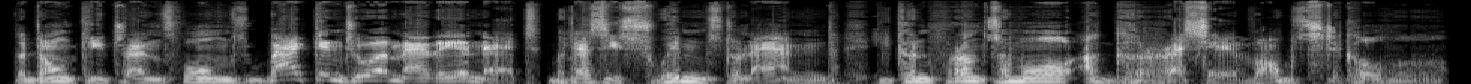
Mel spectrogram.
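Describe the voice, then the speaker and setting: Grimm, a raspy, wildly swooping wicked gnome. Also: male voice, medium pitch, sharp tone, no room sound, heavily acted. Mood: wry storytelling. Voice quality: raspy, gravelly. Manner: mocking, exaggerated, relishing cruelty. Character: Grimm, gleefully malicious, sardonic gnome-like storyteller. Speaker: narrator. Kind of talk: theatrical scripted fairy-tale narration for a video game.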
